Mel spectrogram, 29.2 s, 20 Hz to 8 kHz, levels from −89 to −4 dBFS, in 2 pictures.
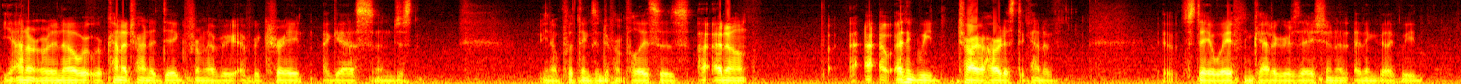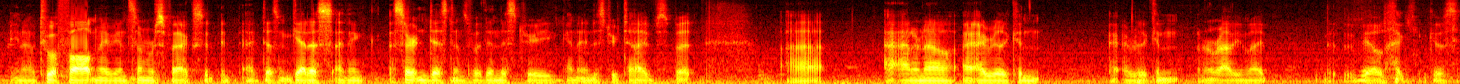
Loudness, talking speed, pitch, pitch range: -20 LUFS, 205 wpm, 80 Hz, 80-90 Hz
